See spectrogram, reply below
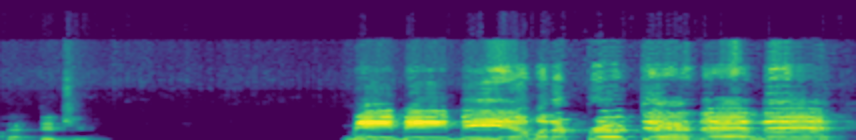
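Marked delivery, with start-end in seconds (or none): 1.7-4.2 high, whiny voice mimicking a self-absorbed protester; high mock whine at the protesters.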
